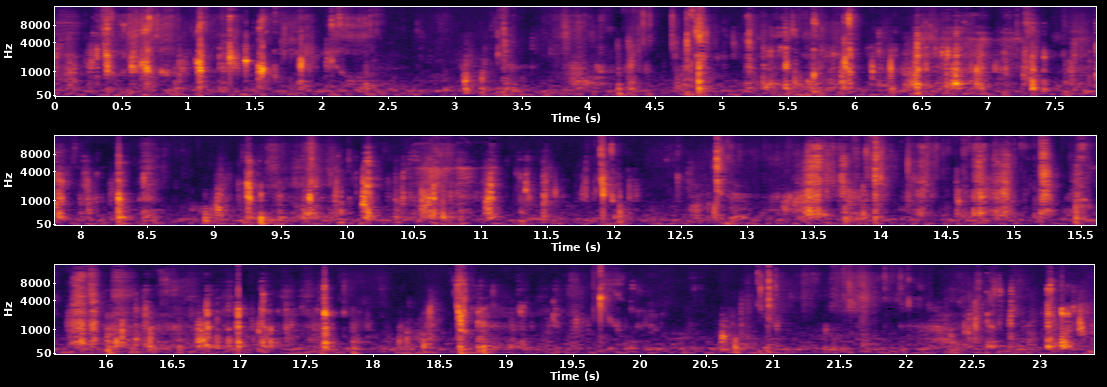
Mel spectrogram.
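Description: A young man smacks his lips close to a microphone.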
